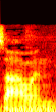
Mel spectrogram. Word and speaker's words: Samhain: Samhain, or traditionally Halloween, is pronounced Samhain, but it's spelled Samhain if you've seen this word printed before.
